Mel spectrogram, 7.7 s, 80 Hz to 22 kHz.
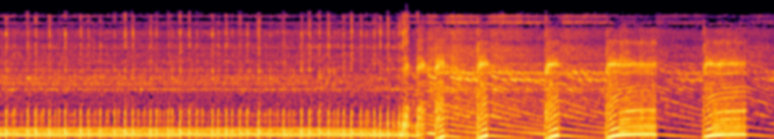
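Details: Ported Jonsered 2071 chainsaw after rework; it had run poorly, like an air leak with a hot case, but no air leaks were found and the crank was re-tightened. Even buzzing idle for four seconds, then crisp blips that climb quickly and drop back cleanly: normal idle and revving.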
